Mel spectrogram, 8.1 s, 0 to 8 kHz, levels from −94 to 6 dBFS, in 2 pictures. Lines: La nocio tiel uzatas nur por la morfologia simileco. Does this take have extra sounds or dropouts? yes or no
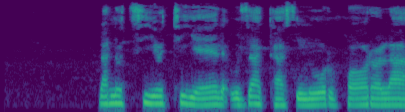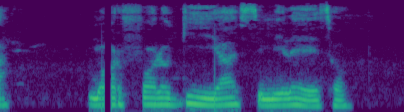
yes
